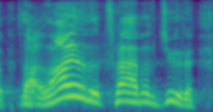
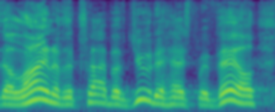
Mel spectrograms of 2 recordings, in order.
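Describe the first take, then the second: First: High, triumphant cry of the title; mock-thrilled shout of the lion title; excited exclaim. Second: Said in the usual way. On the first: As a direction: congregation getting all excited. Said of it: "we would stop there and go". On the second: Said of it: "so the elder says".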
